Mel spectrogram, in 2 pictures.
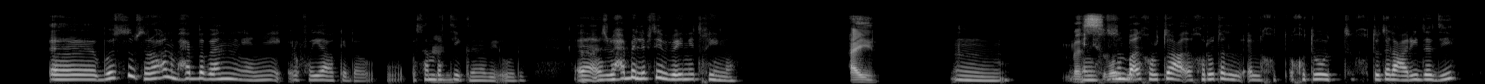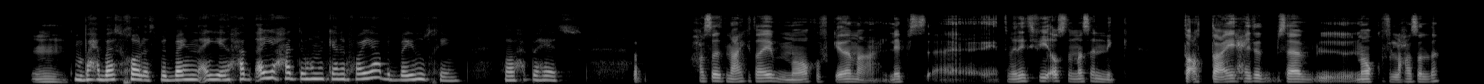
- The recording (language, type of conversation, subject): Arabic, podcast, إزاي بتختار لبسك كل يوم؟
- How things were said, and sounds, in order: chuckle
